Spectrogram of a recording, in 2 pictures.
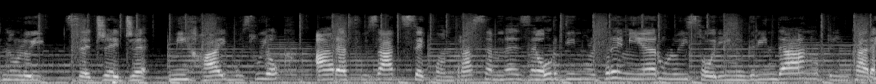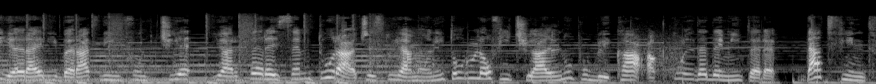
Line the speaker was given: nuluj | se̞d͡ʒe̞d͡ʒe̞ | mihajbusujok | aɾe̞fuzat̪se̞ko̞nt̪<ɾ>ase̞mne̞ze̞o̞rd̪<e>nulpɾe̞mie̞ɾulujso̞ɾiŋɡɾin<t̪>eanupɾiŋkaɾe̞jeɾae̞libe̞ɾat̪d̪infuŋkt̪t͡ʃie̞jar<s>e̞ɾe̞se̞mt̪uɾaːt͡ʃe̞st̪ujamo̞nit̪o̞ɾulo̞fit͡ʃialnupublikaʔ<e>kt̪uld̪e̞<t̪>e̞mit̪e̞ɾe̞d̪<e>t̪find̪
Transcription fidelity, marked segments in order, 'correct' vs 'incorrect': correct, incorrect: i, incorrect: d̪, incorrect: f, incorrect: a, incorrect: d̪, incorrect: a

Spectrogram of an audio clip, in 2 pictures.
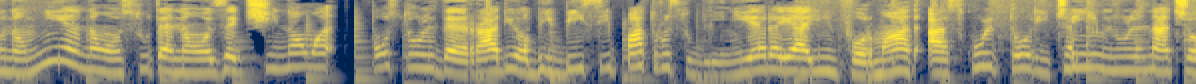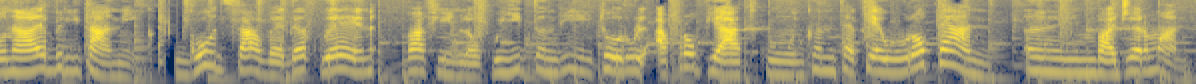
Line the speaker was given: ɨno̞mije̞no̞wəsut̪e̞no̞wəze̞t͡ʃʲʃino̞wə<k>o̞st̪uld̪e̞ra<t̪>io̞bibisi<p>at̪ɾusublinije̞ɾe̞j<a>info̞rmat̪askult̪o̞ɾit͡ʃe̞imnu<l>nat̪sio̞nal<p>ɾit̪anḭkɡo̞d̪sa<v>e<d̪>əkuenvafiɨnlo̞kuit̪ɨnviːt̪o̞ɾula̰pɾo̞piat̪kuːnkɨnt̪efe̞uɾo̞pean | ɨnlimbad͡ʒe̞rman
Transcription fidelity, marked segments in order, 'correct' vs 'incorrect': incorrect: p, incorrect: d̪, correct, correct, correct, incorrect: b, correct, correct

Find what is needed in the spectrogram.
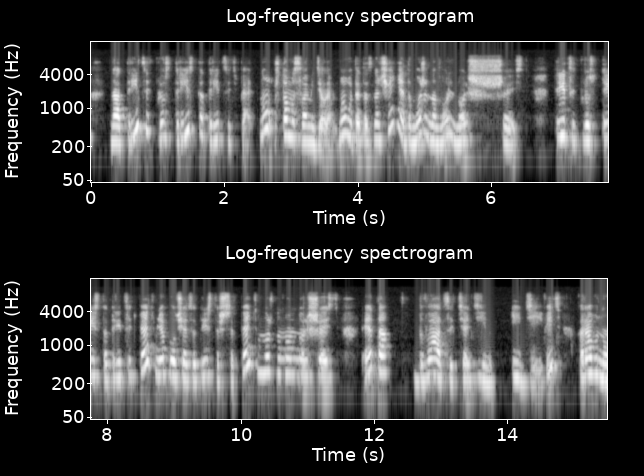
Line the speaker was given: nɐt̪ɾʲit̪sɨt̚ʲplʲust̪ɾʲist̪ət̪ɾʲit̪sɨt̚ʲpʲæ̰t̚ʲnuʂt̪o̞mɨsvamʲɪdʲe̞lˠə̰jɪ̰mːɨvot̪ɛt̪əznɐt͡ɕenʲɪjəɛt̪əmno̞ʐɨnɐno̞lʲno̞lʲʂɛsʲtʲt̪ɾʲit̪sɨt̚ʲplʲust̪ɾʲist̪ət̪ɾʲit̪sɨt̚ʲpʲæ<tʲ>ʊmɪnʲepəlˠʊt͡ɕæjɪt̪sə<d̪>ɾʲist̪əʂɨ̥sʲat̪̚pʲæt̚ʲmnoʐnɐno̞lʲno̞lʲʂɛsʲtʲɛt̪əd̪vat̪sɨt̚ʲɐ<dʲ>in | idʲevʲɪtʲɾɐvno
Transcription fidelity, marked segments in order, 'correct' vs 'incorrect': correct, incorrect: t̪, correct

